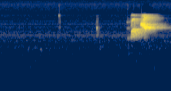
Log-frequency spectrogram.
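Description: A pet parrot gives one short, high-pitched call near the end, after a second and a half of near quiet.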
